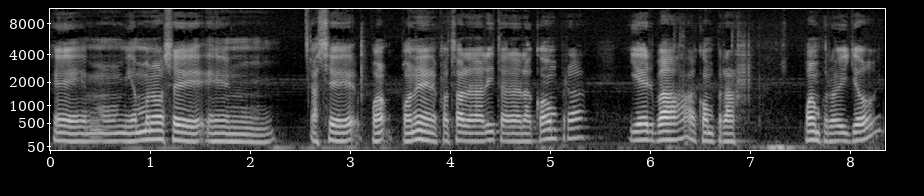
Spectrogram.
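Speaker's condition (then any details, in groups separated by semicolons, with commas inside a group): Down syndrome; genetic condition, extra copy of chromosome 21, self-described as 68 degrees; age 32, no medication, independent in daily life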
